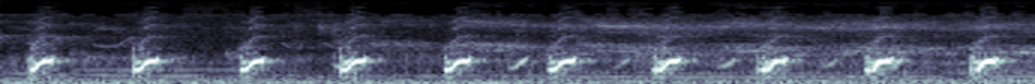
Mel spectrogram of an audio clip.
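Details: Rainy-season white-breasted waterhen chicks call in a regular run of brief rising squeaks, about ten in four seconds. Softer extra notes fall between them, over low background noise.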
